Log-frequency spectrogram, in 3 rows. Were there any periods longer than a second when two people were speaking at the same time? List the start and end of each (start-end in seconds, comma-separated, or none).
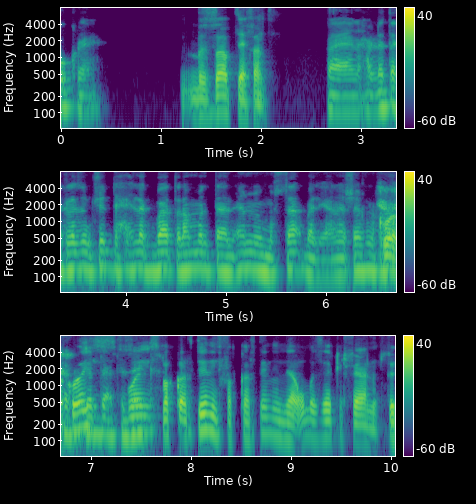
6.5-7.8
